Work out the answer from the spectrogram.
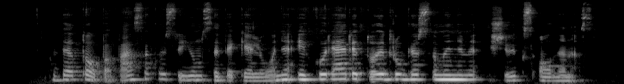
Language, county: Lithuanian, Panevėžys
